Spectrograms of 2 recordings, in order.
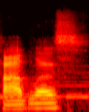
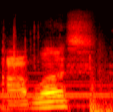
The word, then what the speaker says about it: hablas: the h anyways yeah the h is definitely very silent yeah i learned that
